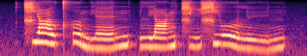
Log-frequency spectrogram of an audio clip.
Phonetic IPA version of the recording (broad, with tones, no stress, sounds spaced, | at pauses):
t͡ɕ j ɑ˥˧ ʊ̯ t̪ʰ ɤ˥˩ n̪ j ɛ˧˥ n | l j ɑ˧˥ ŋ t͡ɕ i˧˥ ɕ j o˥˩ ʊ̯ l y˨˩˦ n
